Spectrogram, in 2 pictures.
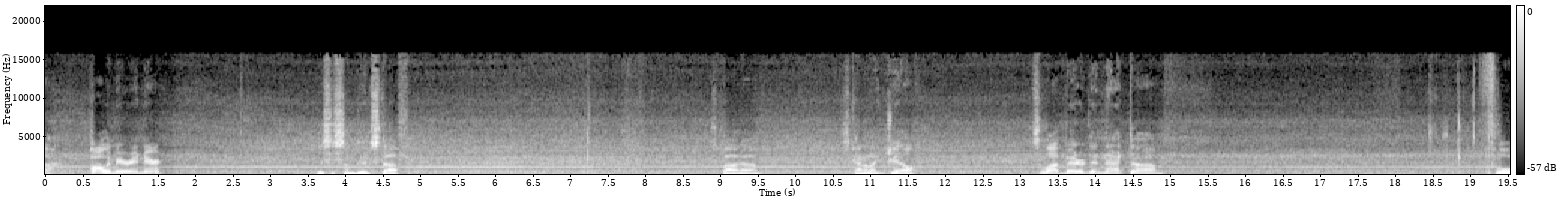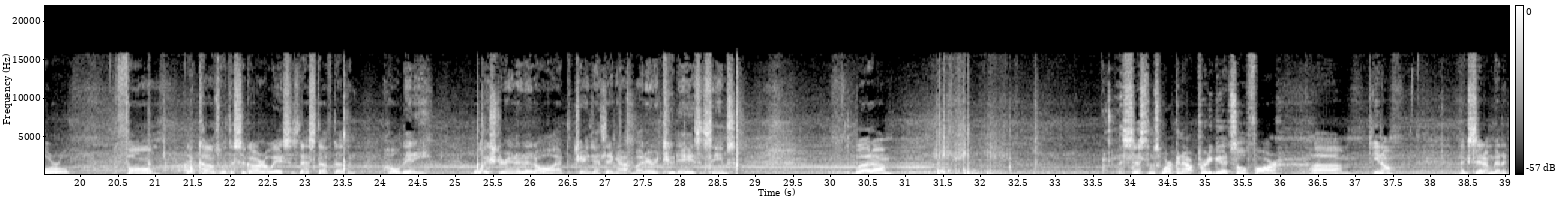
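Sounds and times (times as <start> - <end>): low steady hum: 0.0 - 39.0
small electric fans whirring: 0.0 - 39.0.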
